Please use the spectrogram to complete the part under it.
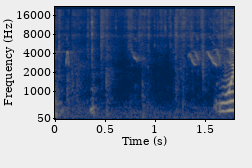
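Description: Short chicken clucks and chirpy calls come in a few scattered bursts nearby, with a louder squawk rising at the end.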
